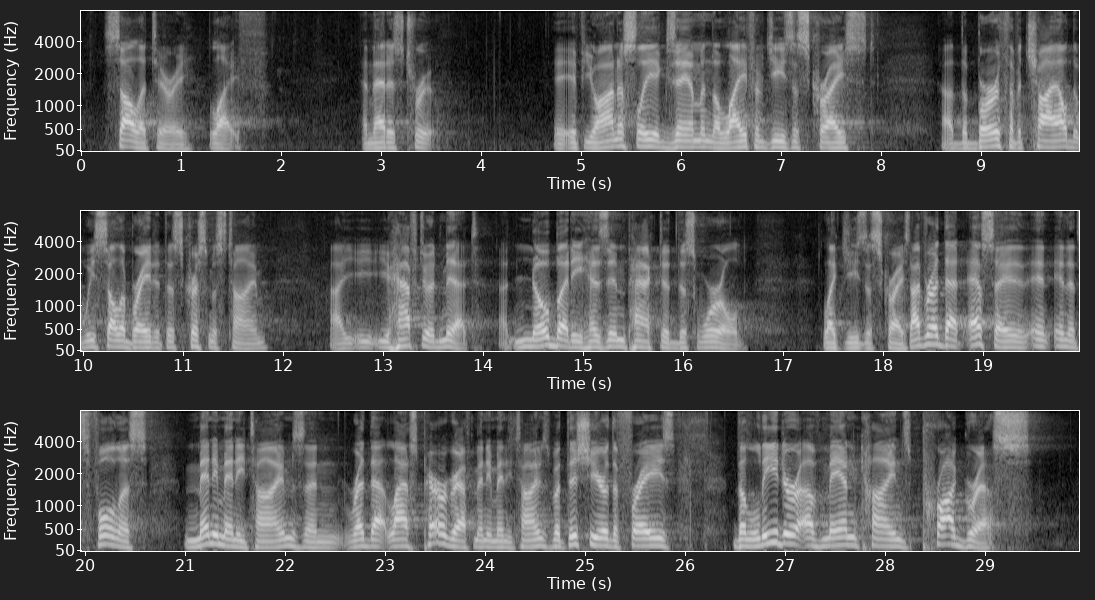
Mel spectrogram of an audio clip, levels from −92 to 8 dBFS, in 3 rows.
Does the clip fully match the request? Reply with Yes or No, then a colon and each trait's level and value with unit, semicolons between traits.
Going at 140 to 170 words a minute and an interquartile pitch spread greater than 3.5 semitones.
Yes: average, 145 wpm; average, 4.4 semitones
